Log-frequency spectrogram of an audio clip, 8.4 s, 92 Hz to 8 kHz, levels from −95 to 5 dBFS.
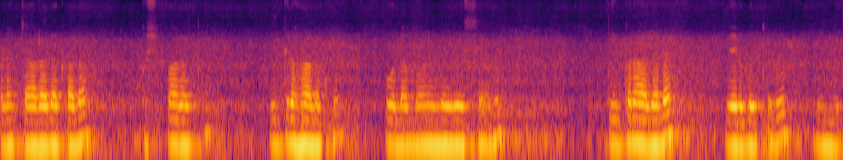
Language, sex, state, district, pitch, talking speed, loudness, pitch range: Telugu, male, Andhra Pradesh, Visakhapatnam, 145 Hz, 70 wpm, -15 LUFS, 140-160 Hz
